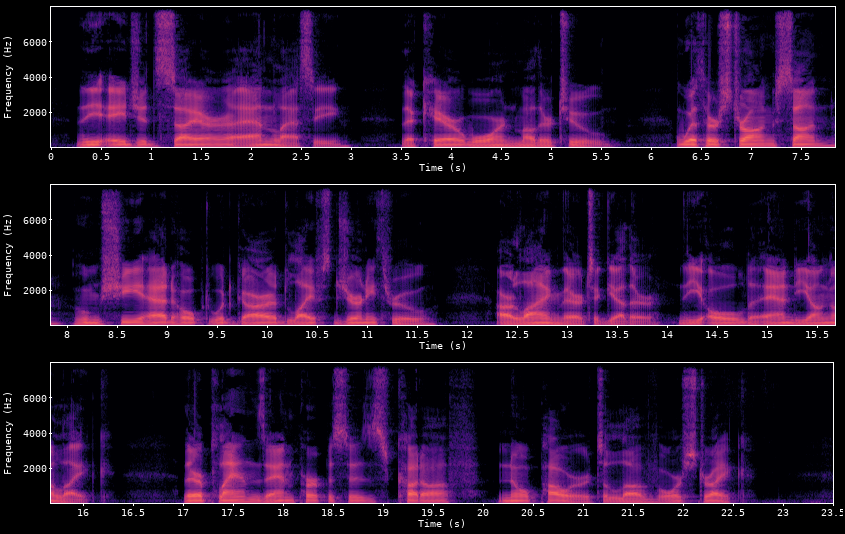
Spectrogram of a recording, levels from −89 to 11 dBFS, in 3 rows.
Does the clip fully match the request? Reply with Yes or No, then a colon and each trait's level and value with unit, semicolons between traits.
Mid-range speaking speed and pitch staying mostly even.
No: slow, 110 wpm; narrow, 2.3 semitones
